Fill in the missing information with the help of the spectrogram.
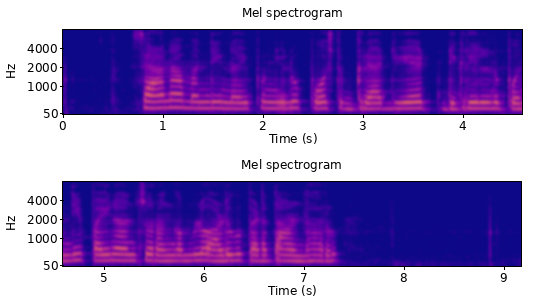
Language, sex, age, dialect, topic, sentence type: Telugu, female, 18-24, Southern, banking, statement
